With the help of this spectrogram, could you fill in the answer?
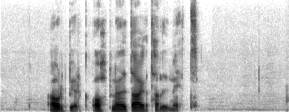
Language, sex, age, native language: Icelandic, male, 18-19, Icelandic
